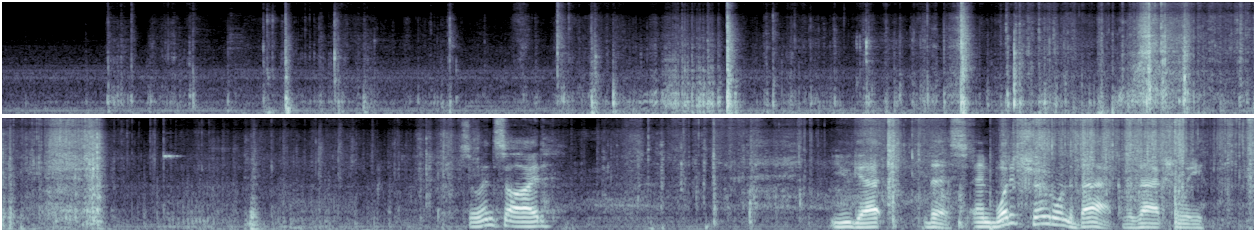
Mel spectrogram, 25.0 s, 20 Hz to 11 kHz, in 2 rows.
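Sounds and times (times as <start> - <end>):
packaging rustling and tearing: 5.6 - 25.0.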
